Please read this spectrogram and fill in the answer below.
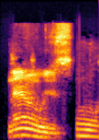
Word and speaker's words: nose: নোজ। No. তাহলে আমরা নোজ বলি, নোজ, এই নোজ না, নোজ, এটা জেড সাউন্ড, নোজ।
